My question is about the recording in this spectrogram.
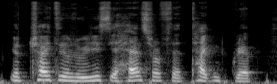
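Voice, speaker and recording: Low-voiced woman reading a game story. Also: normal speed, mellow. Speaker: game narrator, reading aloud. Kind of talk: reading a visual novel aloud.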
